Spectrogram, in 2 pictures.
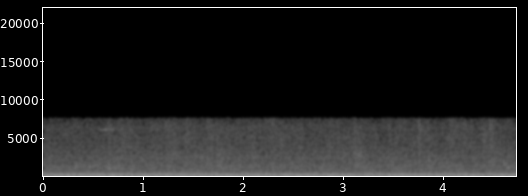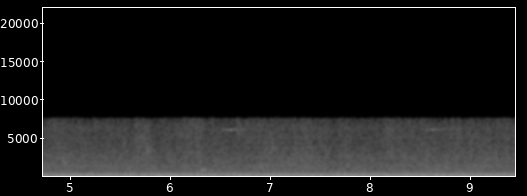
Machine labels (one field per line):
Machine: pump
